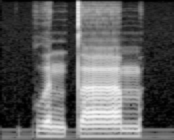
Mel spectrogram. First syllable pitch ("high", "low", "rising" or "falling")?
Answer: low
